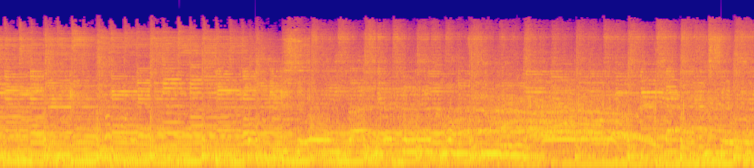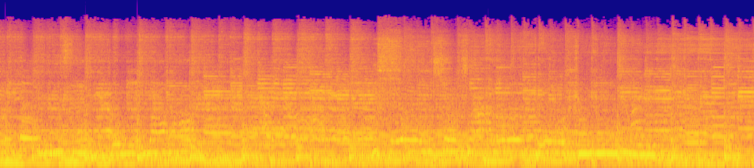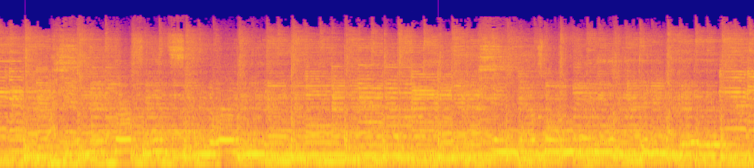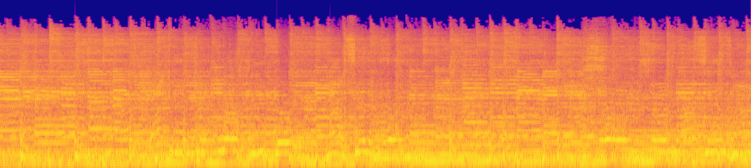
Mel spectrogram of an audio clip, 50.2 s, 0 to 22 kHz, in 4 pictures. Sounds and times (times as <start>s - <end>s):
Music: 0.0s - 50.2s
Male singing: 4.1s - 10.5s, 11.1s - 16.1s, 18.7s - 23.9s, 25.9s - 30.0s, 33.1s - 37.6s, 40.1s - 44.8s, 47.4s - 50.2s.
